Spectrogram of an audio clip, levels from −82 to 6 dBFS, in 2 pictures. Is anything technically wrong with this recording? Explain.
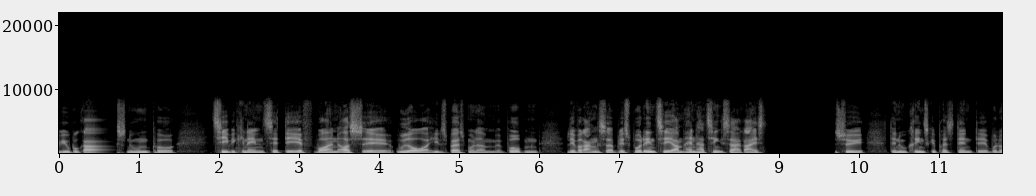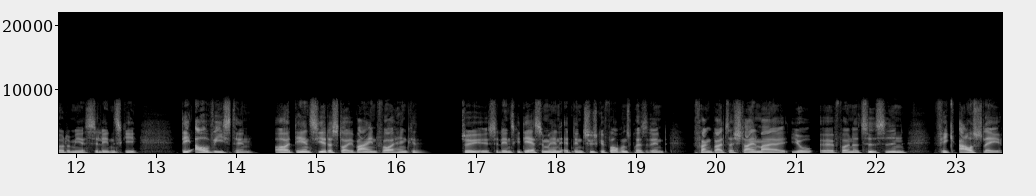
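Yes. The speech has three gaps that sound like a long network dropout, likely from packets lost on a call link. The first runs from 0.35 to 0.75 s. It is filled entirely with a fading buzz, with no silence. The second runs from 8.79 to 9.73 s, right after "har tænkt sig at". The buzz dies quickly, leaving about 0.84 s of silence. The third runs from 16.25 to 16.89 s, after "for at han kan", with about 0.4 s of silence. In each case the receiver stretched the last sound to hide the loss; in the second and third it then gave up. Speech resumes later, and the lost part is gone. The call codec's cut-off near 8 kHz, consistent with Opus, is also present.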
